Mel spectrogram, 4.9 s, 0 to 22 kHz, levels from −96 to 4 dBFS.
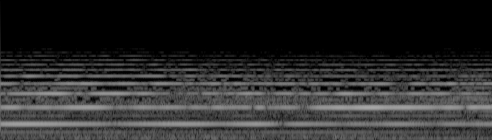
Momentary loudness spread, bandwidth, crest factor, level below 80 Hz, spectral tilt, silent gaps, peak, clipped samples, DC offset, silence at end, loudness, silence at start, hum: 6 LU; 5 kHz; 10 dB; -66 dBFS; -6 dB/octave; none; -28 dBFS; under 0.1%; under 0.1%; 0 s; -38 LUFS; 0 s; none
